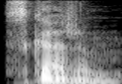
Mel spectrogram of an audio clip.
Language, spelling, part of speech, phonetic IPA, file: Russian, скажем, verb / adverb, [ˈskaʐɨm], Ru-скажем.ogg
- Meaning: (verb) first-person plural perfective future indicative of сказа́ть (skazátʹ); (adverb) say, (let's) assume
